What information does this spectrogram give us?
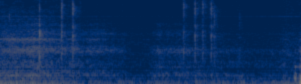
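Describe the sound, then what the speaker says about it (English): Mouse clicks in Excel: a few sharp, faint clicks, including a quick double click, in a quiet room with a low background hum. "I want to double click on the object."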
